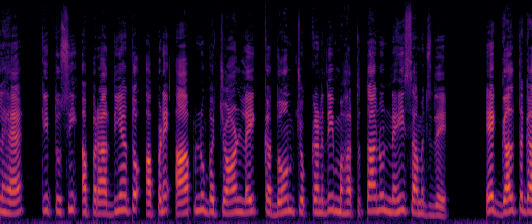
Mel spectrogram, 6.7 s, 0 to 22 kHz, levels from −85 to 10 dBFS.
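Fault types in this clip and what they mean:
No technical faults can be heard anywhere in this speech recording. There is nothing to list under any fault type.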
